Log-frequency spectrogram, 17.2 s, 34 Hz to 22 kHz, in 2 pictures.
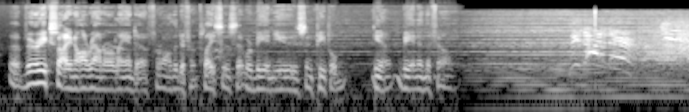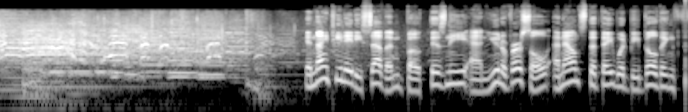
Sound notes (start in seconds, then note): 10.0 cheering and applause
